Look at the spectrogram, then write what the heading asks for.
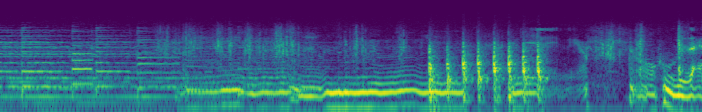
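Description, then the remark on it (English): A sustained musical passage gives way to a quick series of about half a dozen firm, evenly spaced knocks on Marshal Matt Dillon's door by Major Harris from Fort Dodge, with the music lingering faintly underneath. “I never heard of nobody knocking on this door before.”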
